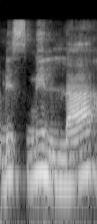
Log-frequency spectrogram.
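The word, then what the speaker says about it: بِسْمِ اللّٰهِ: মিম লাম জের মিল বিসমিল লাম খাবার লা বিসমিল্লাহ লা হা জের হি বিসমিল্লাহি বিসমিল্লাহি লা ল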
